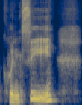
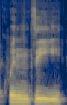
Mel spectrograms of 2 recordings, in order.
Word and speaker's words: Quincy: It's now Quincy, and I learned that it's not Quincy, the way most Americans would pronounce it, but rather Quincy, Z-E.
